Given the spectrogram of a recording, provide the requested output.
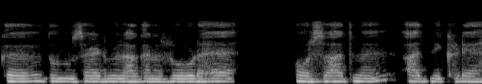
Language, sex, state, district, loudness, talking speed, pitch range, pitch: Marwari, male, Rajasthan, Churu, -25 LUFS, 160 wpm, 135-140 Hz, 135 Hz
